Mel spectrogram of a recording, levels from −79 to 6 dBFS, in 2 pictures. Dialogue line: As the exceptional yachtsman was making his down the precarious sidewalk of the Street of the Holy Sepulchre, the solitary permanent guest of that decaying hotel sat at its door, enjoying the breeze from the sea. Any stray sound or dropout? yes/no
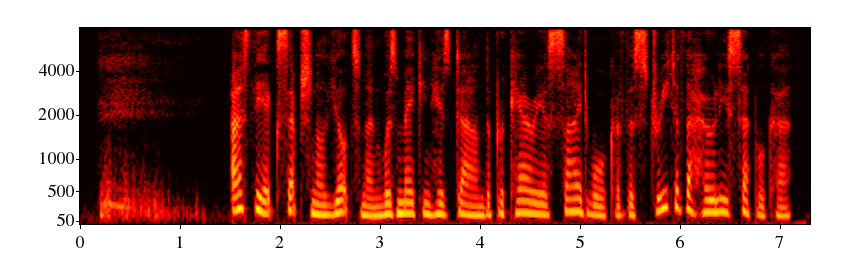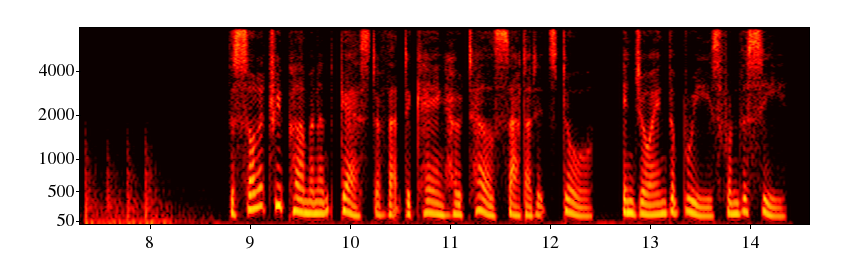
yes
